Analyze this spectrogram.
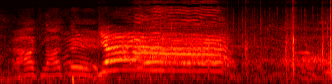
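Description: Spectators cheer loudly nearby.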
